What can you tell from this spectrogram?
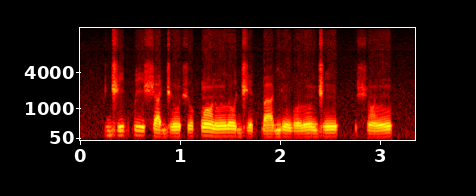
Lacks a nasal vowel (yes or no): no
